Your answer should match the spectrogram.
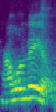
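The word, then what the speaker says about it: Haumea: And the other one is pronounced Halimea, which is also Hawaiian.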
